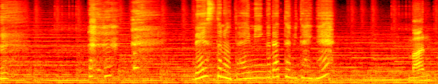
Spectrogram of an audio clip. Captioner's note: chuckle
